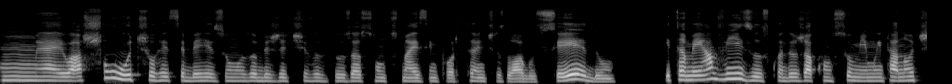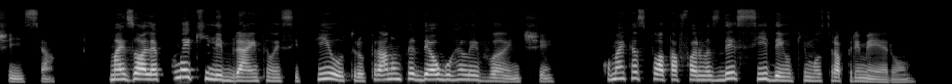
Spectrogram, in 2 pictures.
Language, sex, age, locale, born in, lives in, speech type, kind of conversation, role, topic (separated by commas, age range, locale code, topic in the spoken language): Portuguese, female, 45-49, pt-BR, Brazil, United States, read, expert-assistant, asker, Como as mídias digitais podem evoluir para mudar a forma como nos informamos no dia a dia?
